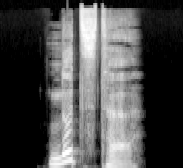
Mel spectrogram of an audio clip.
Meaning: inflection of nutzen: 1. first/third-person singular preterite 2. first/third-person singular subjunctive II
- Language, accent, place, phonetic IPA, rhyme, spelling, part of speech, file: German, Germany, Berlin, [ˈnʊt͡stə], -ʊt͡stə, nutzte, verb, De-nutzte.ogg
